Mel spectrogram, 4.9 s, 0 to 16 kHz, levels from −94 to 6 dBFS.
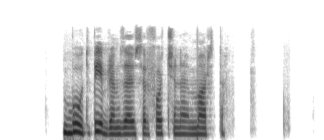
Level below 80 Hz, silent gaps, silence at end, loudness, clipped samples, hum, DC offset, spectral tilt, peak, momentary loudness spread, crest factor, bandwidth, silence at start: -52 dBFS; 3.24-3.28 s; 1.5 s; -17 LUFS; under 0.1%; none; under 0.1%; -7 dB/octave; -2 dBFS; 13 LU; 18 dB; 7.6 kHz; 0.95 s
